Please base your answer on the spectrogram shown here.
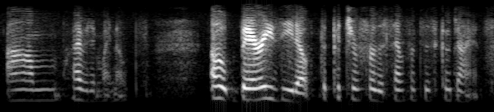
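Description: A woman's voice: medium pitch, steady tone, fairly quick, slightly rough, no echo. A woman with a scratchy voice hosting an unscripted talk show, chatting casually and informally. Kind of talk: unscripted casual radio chat. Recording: tinny phone-line internet radio audio.

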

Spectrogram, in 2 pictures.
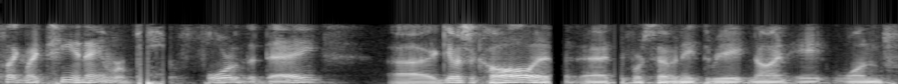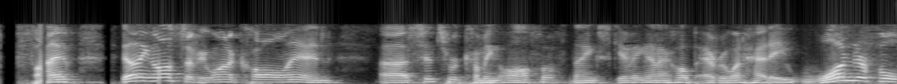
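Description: A hoarse man hosting a call-in wrestling talk show, rambling and opinionated, repeating himself as he goes. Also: lowish voice. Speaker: host. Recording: tinny phone-like audio.

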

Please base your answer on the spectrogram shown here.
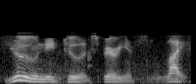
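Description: A man's voice: medium pitch, animated, normal speed, close to an everyday voice. Man acting exuberant French marquis, tinny line. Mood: rousing, earnest. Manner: grand, rousing, peppered with French phrases. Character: exuberant, idealistic French marquis urging his friend on. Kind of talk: theatrical comic period audio drama. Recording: tinny phone-like line, clear background noise.

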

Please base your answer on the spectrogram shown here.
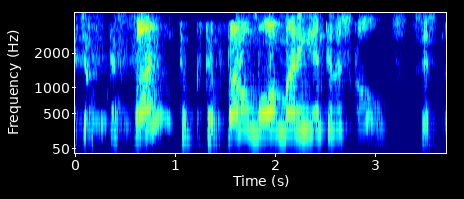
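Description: A man's voice: very high-pitched, fairly quick. A man with a New York accent discussing education funding earnestly, often restarting his words. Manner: earnest, many repeated restarts. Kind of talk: animated discussion on a call. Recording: tinny phone-like line.

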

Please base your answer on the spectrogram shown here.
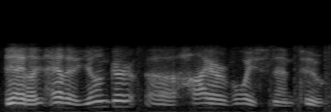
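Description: A thin, phone-like recording of an older man hosting a radio program. His voice sits a little high for a man, and he moves between scripted narration and casual asides. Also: normal speed. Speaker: radio show host. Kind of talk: reading scripted music history with casual asides. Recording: thin phone-line audio.

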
